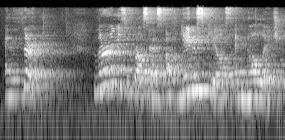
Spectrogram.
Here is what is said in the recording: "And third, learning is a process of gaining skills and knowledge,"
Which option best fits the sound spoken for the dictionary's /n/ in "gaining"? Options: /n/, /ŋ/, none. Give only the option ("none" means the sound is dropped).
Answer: none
